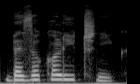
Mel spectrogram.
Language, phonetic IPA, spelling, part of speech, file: Polish, [ˌbɛzɔkɔˈlʲit͡ʃʲɲik], bezokolicznik, noun, Pl-bezokolicznik.ogg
